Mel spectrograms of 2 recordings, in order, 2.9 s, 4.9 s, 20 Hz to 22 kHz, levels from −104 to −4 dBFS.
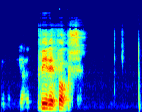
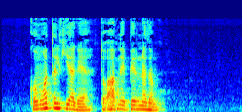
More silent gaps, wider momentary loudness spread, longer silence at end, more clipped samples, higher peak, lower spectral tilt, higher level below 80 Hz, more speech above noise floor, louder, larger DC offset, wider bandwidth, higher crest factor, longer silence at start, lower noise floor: neither; first, 14 LU vs 9 LU; second, 1.25 s vs 1.6 s; neither; first, -2 dBFS vs -8 dBFS; second, -4 dB/octave vs -7.5 dB/octave; second, -66 dBFS vs -58 dBFS; first, 72 dB vs 49 dB; first, -15 LUFS vs -24 LUFS; neither; second, 8 kHz vs 11.5 kHz; about the same, 18 dB vs 18 dB; second, 0.45 s vs 0.6 s; first, -88 dBFS vs -71 dBFS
